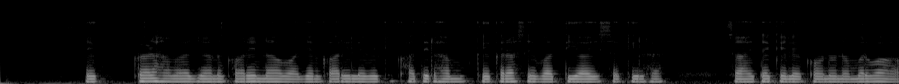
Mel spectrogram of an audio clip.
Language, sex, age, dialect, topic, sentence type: Magahi, male, 18-24, Western, banking, question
